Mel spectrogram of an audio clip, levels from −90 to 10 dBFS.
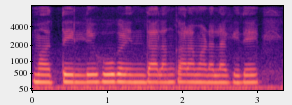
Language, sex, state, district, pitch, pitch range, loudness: Kannada, female, Karnataka, Bidar, 220 Hz, 215-225 Hz, -15 LUFS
